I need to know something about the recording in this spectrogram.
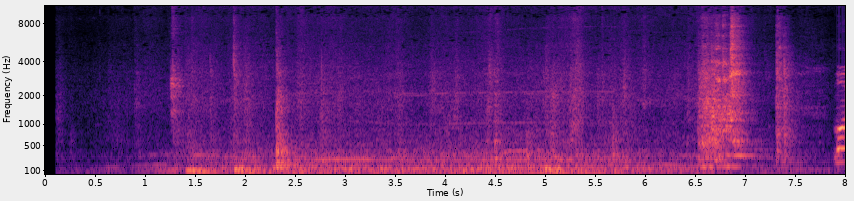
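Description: Handling noise from someone moving about close to the recording device: scattered knocks and clatter over a low rumble.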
